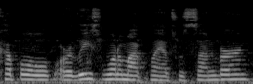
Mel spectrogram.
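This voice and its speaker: A somewhat breathy woman's voice, fairly high in pitch, at a fairly quick pace. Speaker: succulent grower and YouTuber. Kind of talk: tutorial. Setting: indoors in husband's mancave. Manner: casual.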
